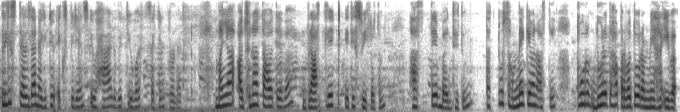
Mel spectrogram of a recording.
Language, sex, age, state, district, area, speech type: Sanskrit, female, 18-30, Karnataka, Bellary, urban, spontaneous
